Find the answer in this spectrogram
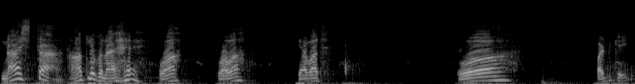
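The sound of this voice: In a put-on character voice, a man speaks slowly at a fairly high pitch, with lively intonation and a fairly bright tone.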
